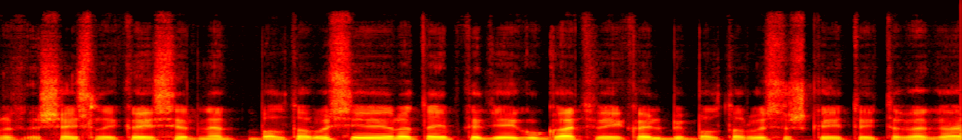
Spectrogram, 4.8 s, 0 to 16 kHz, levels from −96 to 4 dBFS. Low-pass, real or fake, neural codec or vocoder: 14.4 kHz; fake; codec, 44.1 kHz, 7.8 kbps, DAC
